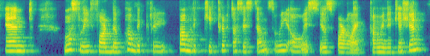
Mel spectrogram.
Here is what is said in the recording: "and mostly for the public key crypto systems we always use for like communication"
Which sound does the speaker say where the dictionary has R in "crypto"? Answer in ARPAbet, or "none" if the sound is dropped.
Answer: R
